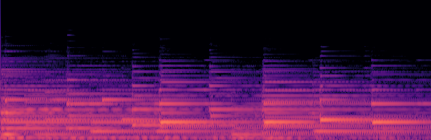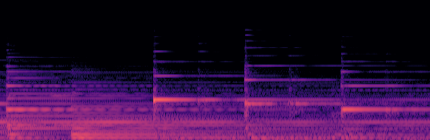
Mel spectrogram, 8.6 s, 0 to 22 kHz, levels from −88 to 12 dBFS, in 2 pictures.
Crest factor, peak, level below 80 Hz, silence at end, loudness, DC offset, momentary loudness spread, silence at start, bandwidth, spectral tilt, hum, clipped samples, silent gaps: 16 dB; -12 dBFS; -42 dBFS; 0 s; -28 LUFS; under 0.1%; 14 LU; 0 s; 5.2 kHz; -9.5 dB/octave; none; under 0.1%; none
